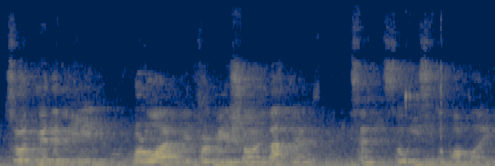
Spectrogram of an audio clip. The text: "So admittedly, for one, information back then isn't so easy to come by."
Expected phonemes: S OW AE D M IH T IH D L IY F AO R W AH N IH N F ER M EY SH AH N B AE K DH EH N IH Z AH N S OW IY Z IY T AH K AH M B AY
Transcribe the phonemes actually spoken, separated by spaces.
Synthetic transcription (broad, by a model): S OW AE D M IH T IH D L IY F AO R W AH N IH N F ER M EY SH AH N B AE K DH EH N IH S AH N S OW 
